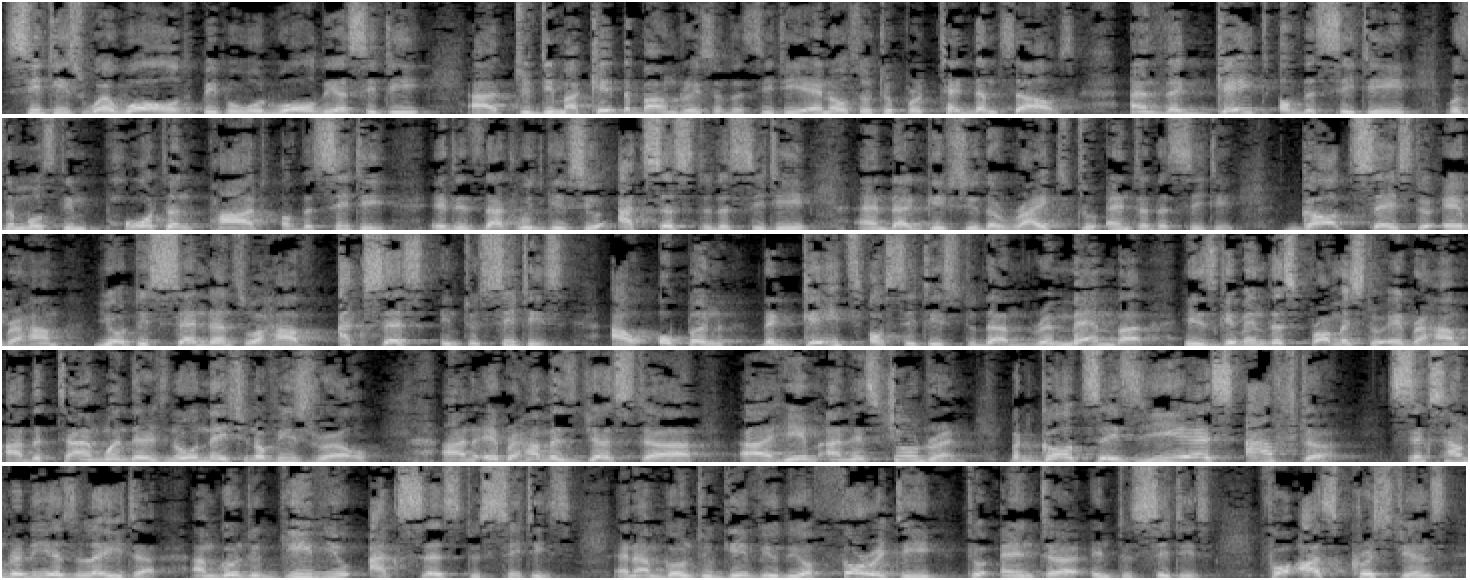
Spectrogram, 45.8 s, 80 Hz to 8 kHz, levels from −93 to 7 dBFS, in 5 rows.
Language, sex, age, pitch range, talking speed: English, male, 60-79, 140-205 Hz, 175 wpm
